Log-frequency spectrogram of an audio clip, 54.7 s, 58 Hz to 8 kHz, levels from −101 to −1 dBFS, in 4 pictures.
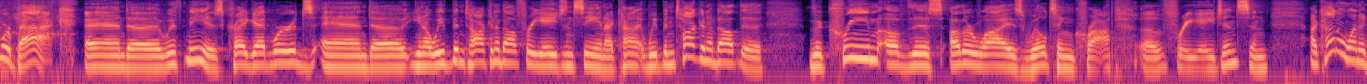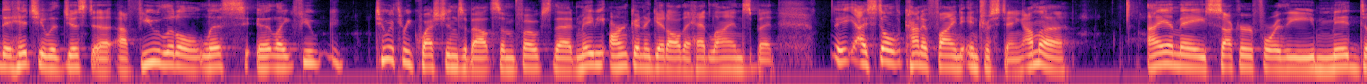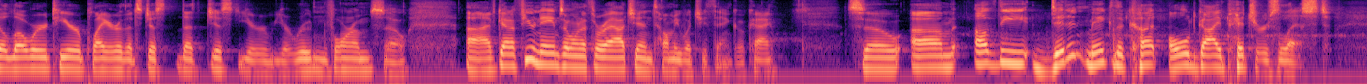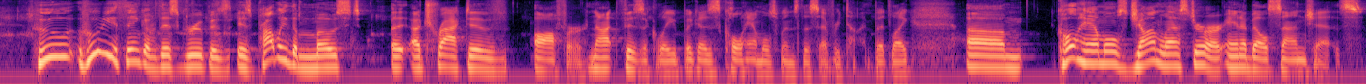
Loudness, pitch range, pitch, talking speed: -21 LUFS, 135-175 Hz, 155 Hz, 185 wpm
